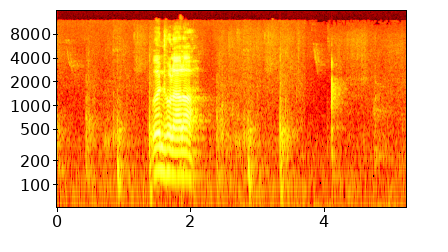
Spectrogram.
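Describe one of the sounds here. Footsteps thud on a floor.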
